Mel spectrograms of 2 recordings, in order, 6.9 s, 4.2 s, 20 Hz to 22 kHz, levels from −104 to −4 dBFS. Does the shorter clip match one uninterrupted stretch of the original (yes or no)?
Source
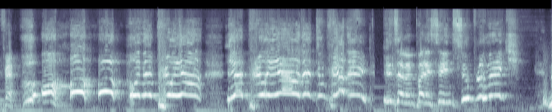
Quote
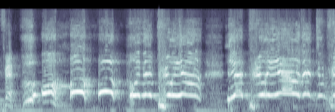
yes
